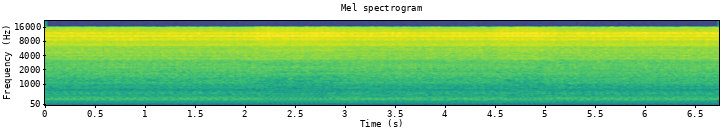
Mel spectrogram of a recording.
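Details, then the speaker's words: Stuart Models Double 10V model steam engine, freshly oiled, sped up under heavy load from Scotch-Brite on the flywheel: quick, even exhaust beats under steady hiss, no knock; runs well, though one eccentric sheave grub screw is broken and timing needs slight adjustment. "as you can hear and see the engine runs very well but i would like to just slightly adjust the timing"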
